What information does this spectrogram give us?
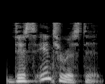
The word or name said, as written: disinterested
